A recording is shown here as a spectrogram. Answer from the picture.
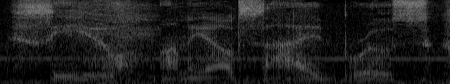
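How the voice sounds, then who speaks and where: A man whispers in a put-on character voice over loud background noise. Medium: game stream.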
